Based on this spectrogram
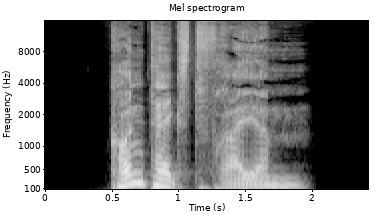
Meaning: strong dative masculine/neuter singular of kontextfrei
- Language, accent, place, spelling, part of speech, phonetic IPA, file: German, Germany, Berlin, kontextfreiem, adjective, [ˈkɔntɛkstˌfʁaɪ̯əm], De-kontextfreiem.ogg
